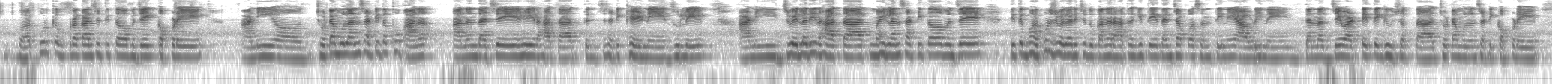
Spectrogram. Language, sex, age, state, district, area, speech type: Marathi, female, 18-30, Maharashtra, Thane, urban, spontaneous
